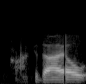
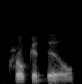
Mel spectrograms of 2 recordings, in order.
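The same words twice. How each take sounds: First: The word has its usual English pronunciation. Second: The word has a Russian-style pronunciation.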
